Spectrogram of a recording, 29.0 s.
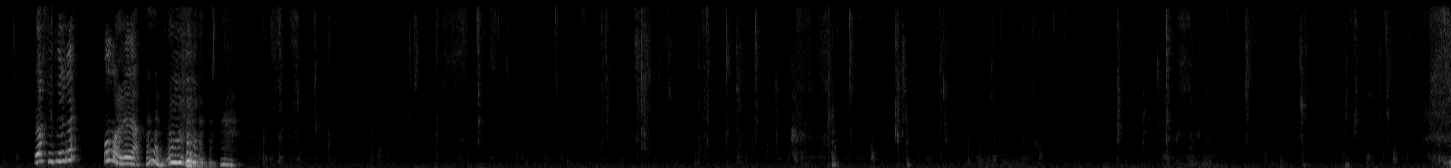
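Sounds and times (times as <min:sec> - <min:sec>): people chewing and lip-smacking: 0:04.2 - 0:28.5.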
